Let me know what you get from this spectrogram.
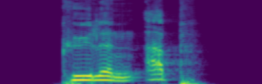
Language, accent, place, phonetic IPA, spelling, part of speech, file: German, Germany, Berlin, [ˌkyːlən ˈap], kühlen ab, verb, De-kühlen ab.ogg
- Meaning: inflection of abkühlen: 1. first/third-person plural present 2. first/third-person plural subjunctive I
